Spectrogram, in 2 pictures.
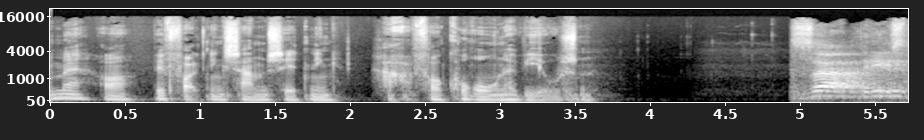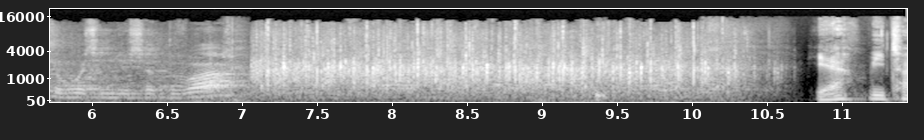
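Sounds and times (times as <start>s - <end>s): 
speech: 0.0s - 3.7s, 4.9s - 7.2s, 10.8s - 11.4s
members of the Russian parliament clapping after a vote on constitutional amendments: 6.9s - 10.7s.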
